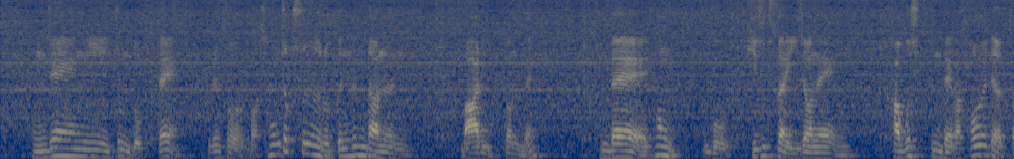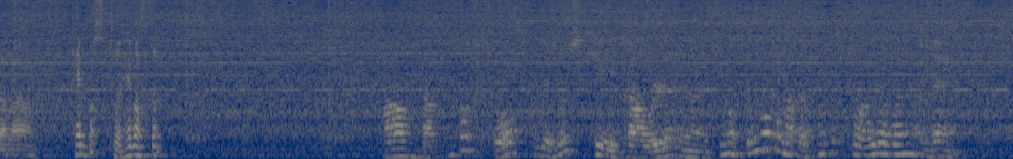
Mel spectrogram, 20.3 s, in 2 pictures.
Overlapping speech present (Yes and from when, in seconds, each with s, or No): No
